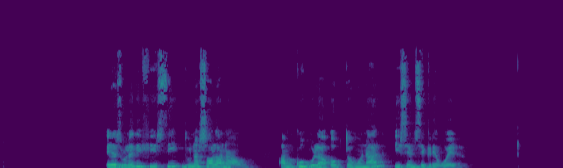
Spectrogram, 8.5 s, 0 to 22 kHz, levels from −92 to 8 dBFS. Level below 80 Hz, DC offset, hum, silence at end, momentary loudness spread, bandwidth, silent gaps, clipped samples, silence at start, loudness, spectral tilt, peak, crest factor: -84 dBFS; under 0.1%; none; 1.55 s; 8 LU; 15.5 kHz; 4.15-4.19 s; under 0.1%; 1.6 s; -39 LUFS; -4.5 dB/octave; -22 dBFS; 18 dB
